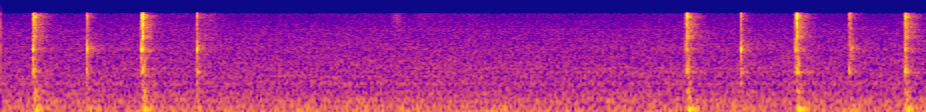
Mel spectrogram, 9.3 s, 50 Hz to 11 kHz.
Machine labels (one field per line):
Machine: valve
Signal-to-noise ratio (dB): 6 dB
